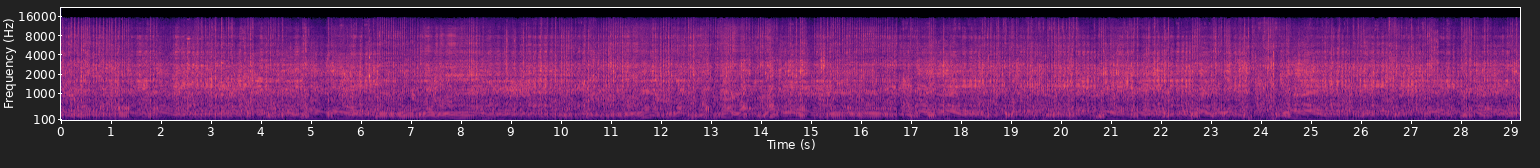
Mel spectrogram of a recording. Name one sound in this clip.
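Tyres crunch over loose rocks and gravel.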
